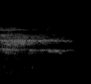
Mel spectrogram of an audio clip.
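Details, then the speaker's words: Small 14-year-old female dog snoring softly while lying near her owner's feet: a single brief, hissing, whistly breath noise that fades out within a second. "if you hear a slight little sound it's my dog snoring i have a dog who's 14 little bitty one she's down near my feet and she's snoring so i hear her"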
